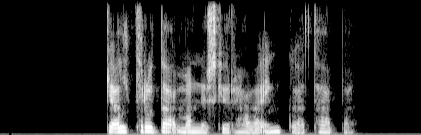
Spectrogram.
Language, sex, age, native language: Icelandic, female, 40-49, Icelandic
